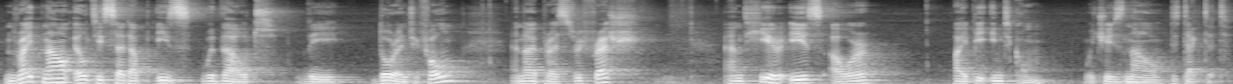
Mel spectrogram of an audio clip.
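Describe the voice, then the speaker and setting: A man giving an unscripted product tutorial in a halting, explanatory way. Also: lowish voice, animated. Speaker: product demonstrator.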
